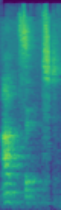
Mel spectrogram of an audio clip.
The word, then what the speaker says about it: upset: she has a stomach upset she has a stomach absent you know when your stomach is rambling yeah so remember i'm putting a lot of emphasis on the first syllable up up okay so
